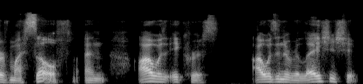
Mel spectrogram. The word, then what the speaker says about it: Icarus: So tell me more about this song, Icarus. Is it correct? My Oh, yeah.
